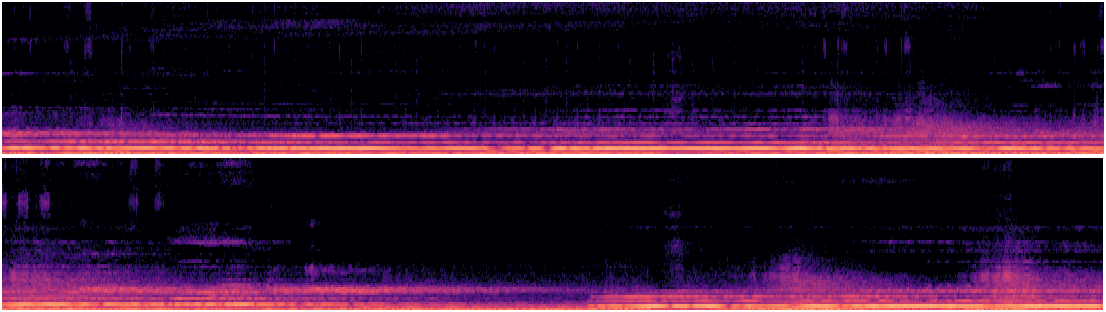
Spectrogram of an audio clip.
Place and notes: Kirche am Tempelhofer Feld
Innenraum mit Stimme+Bassklarinette (wanco)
